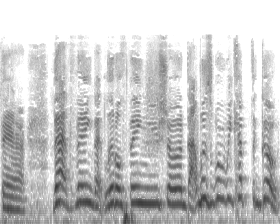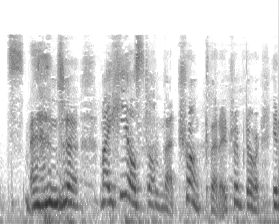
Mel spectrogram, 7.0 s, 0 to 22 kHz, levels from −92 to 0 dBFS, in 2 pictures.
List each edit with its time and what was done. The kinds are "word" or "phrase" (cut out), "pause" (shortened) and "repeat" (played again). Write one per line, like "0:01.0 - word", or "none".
0:05.4 - word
